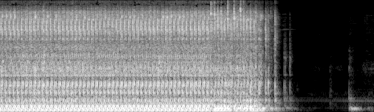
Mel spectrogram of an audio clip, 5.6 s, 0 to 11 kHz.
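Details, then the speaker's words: Homemade 3D-printed 125cc two-stroke engine, first test run with carbon-fiber nylon exhaust: ragged rapid popping for about four seconds then dies; runs only on starter fluid, fuel delivery from the injector is faulty. "We had some signs of life, but only on starter fluid. That means something is off with my fuel delivery from the injector."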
